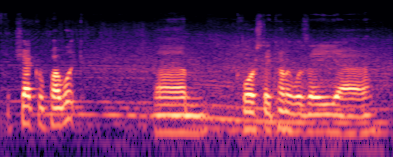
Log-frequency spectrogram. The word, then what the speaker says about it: Czech Republic: It's the Czech Republic.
